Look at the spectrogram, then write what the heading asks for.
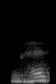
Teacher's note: घ का उच्चारण कंठ की सहायता से होता है,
